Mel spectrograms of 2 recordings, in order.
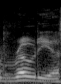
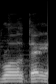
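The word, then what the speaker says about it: Rodea: also looking forward to rhodius sky warrior since that's finally coming out eventually for the last time it's called royal day of the sky soldier get it right i just pronounced it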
